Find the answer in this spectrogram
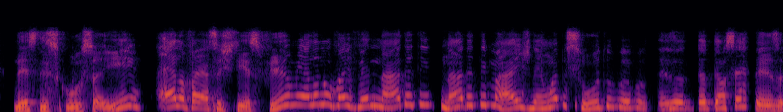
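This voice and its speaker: A man at a fairly slow pace with very wide pitch swings. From Brazil, Paraíba backcountry (Patos). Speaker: comic book author. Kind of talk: casual interview. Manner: halting, many repeated words.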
